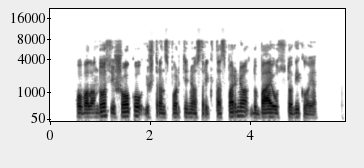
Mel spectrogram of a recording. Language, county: Lithuanian, Šiauliai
